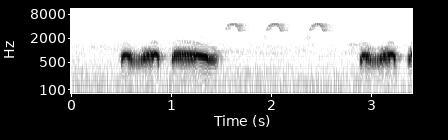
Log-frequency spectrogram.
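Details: Spotted dove decoy call for luring: a low two-part coo, three faint high thin chirps from another small bird, then the coo begins again.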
